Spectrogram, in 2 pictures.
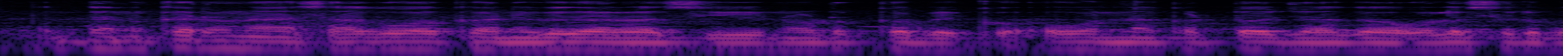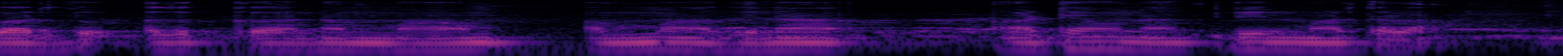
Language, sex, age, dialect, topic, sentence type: Kannada, male, 60-100, Central, agriculture, statement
